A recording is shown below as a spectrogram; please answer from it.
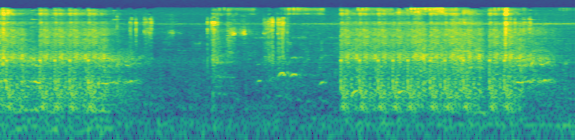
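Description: In the video game Total Overdose, rapid bursts of gunfire hit a car, dense rattling shots in two stretches with a short lull between them, under a busy game mix.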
